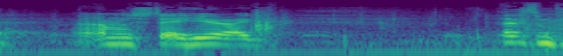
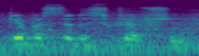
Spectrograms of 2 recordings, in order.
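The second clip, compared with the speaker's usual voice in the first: quiet demand; 8 dB quieter than usual. Acted. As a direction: demand it softly from the informant. Interrogator's first, low demand.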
